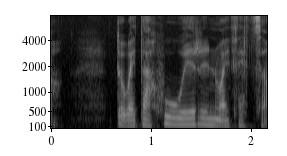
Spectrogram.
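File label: "hwyr" Welsh, spoken word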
